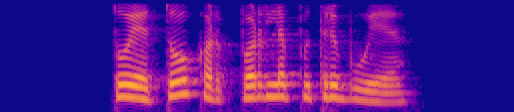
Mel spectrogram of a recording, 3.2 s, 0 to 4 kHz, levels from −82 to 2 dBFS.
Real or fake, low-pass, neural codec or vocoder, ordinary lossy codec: real; 3.6 kHz; none; none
